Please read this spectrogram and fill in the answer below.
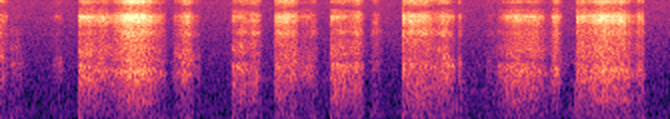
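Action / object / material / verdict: scrape / graphite pencil on textured notebook paper / paper / none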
